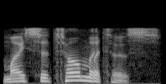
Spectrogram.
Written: mycetomatous

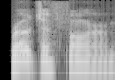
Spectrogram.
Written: rotiform

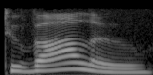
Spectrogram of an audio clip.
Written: Tuvalu

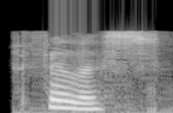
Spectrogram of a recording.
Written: phyllous

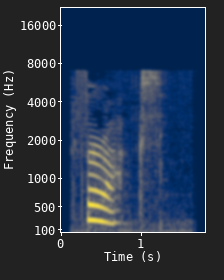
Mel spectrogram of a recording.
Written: ferox

